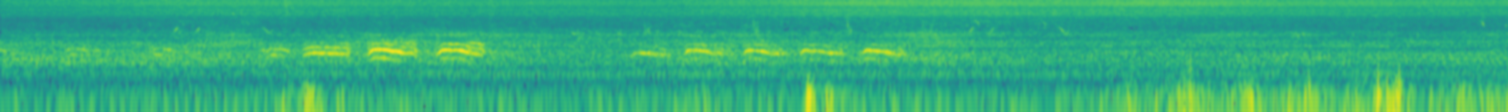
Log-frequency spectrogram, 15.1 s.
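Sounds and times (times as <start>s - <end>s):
bird calling: 0.6s - 11.1s.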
